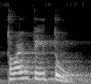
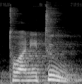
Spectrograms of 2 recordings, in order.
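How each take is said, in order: First: The t sound in twenty is pronounced. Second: The t sound in twenty is dropped.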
